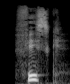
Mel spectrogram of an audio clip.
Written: fisk

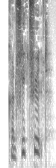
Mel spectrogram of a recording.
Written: konfliktfyldt

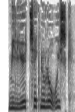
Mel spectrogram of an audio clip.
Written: miljøteknologisk

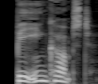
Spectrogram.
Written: B-indkomst

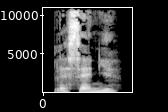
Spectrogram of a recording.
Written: lasagne

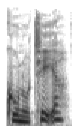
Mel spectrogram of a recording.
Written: konnotere

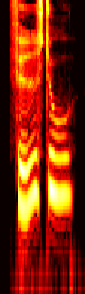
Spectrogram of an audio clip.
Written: fødestue

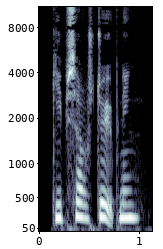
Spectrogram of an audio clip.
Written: gipsafstøbning

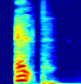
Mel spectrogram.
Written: alp

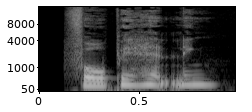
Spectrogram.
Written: FORBEHANDLING

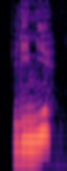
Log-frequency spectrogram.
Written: linje

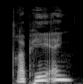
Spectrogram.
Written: drapering

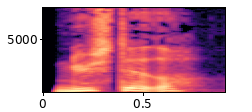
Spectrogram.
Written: nysteder

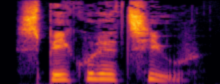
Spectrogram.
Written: spekulative

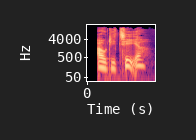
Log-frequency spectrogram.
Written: auditere

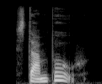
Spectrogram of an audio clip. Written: STAMBOG

